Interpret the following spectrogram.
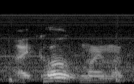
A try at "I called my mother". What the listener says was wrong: Almost, but you're not making it higher. It's not I called my mother, but I called my mother. So to make that contrastive stress, you don't want to just focus on the word, but make it a little bit higher pitch. I called my mother.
